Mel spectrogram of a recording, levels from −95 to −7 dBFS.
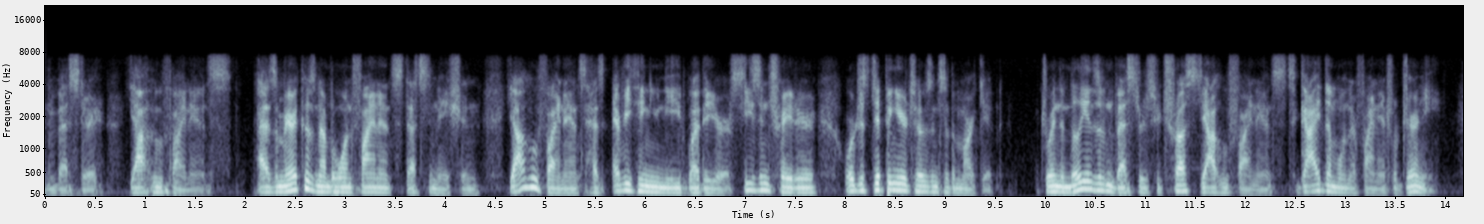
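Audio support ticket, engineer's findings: AMR wideband (HD Voice) codec, whole clip: rough, raspy speech, plainly audible. Low-rate pulse model, which fits the 8.85 kbit/s mode. Spectrogram: hard ceiling near 7.4 kHz, smeared harmonics below 6.4 kHz, featureless noise-filled band from 6.4 to 7 kHz.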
